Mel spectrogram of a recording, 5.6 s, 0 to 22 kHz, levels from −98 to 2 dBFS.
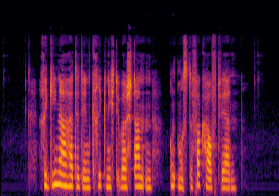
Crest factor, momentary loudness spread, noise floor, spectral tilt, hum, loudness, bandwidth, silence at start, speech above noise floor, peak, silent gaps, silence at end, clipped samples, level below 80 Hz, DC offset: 20 dB; 12 LU; -65 dBFS; -5 dB/octave; none; -20 LUFS; 11 kHz; 0.8 s; 45 dB; -2 dBFS; none; 0.85 s; under 0.1%; -66 dBFS; under 0.1%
